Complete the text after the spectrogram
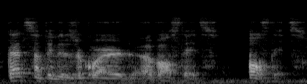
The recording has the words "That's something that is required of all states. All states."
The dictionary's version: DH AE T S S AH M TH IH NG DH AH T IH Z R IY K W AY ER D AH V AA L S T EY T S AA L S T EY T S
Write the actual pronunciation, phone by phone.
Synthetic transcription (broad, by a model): DH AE T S S AH M TH IH NG DH AH T IH Z R IY K W AY ER D AH V AA L S T EY T S AA L S T EY T S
